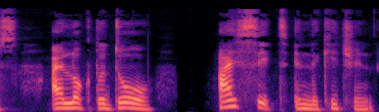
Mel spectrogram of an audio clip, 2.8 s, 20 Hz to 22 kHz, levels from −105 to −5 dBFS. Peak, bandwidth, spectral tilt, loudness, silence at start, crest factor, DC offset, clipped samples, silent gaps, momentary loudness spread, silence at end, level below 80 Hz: -12 dBFS; 16 kHz; -4.5 dB/octave; -32 LUFS; 0 s; 22 dB; under 0.1%; under 0.1%; 1.34-1.40 s; 9 LU; 0.05 s; -74 dBFS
